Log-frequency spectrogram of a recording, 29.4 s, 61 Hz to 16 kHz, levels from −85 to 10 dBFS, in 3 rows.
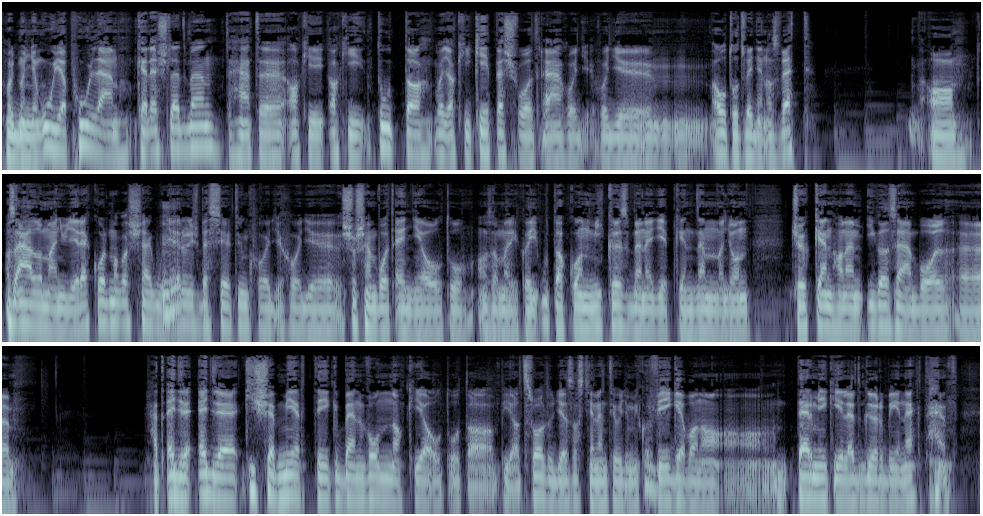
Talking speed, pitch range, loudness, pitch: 140 wpm, 90-105 Hz, -19 LUFS, 95 Hz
